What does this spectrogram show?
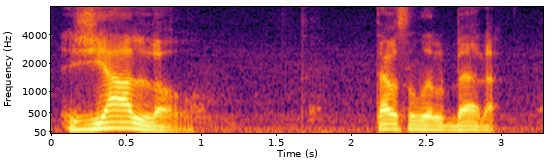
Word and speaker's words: giallo: And so people identify them in the United States, and they call them giallo movies. But the word they're using means yellow, so it's pronounced giallo.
